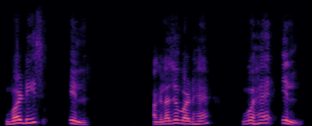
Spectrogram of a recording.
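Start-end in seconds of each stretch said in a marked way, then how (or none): 0.1-1.2 slow dictation. Shown as a demonstration. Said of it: "एक word है इल".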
